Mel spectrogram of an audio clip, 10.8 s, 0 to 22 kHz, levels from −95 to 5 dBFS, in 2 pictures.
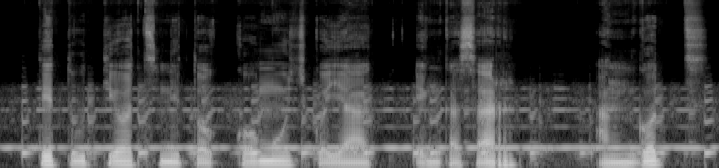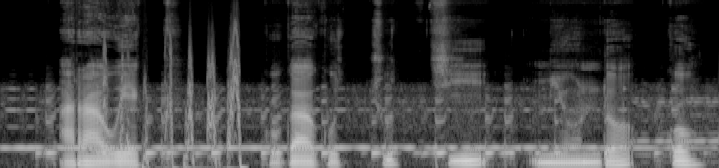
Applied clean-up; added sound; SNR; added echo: none; Keyboard (musical) + Scratching (performance technique); 9 dB; none.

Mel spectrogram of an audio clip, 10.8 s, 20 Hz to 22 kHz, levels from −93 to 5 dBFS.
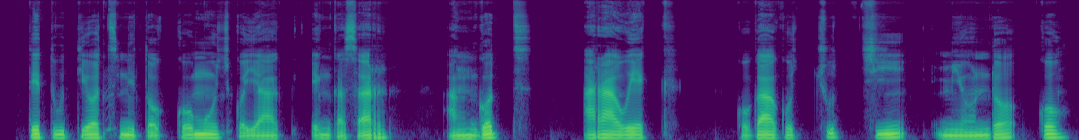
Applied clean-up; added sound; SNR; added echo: none; none; none; none.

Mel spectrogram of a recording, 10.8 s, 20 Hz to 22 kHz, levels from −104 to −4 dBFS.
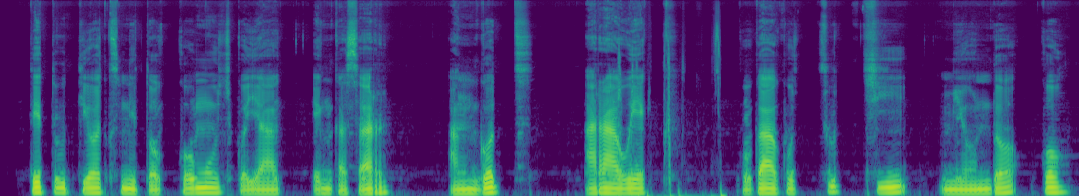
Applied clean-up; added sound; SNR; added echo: neural mask model DeepFilterNet 3.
